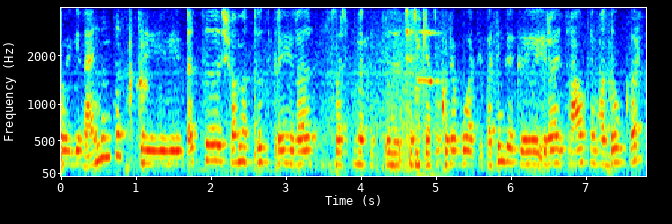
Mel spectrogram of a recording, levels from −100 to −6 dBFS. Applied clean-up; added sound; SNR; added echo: none; Wind instrument, woodwind instrument; 10 dB; none.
